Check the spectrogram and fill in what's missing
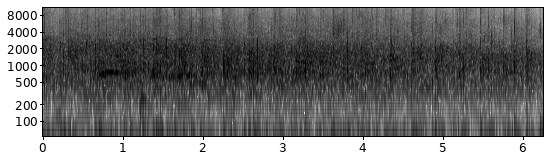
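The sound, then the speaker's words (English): An audience applauds a couple coming on, a dense wash of many hands clapping at an even, moderate loudness that holds for several seconds without letting up. “So they're going to come on. So clap for them.”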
